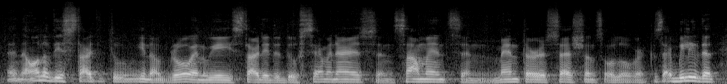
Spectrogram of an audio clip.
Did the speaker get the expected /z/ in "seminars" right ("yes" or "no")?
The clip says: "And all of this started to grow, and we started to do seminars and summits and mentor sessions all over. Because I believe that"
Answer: no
